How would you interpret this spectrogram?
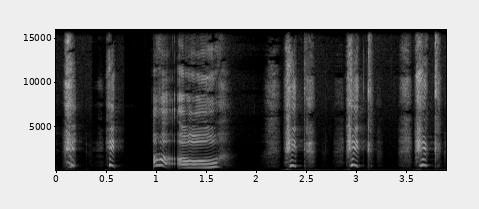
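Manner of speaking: very high squeaky hiccups. Acted. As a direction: hiccup with dismay. Character now has the hiccups.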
